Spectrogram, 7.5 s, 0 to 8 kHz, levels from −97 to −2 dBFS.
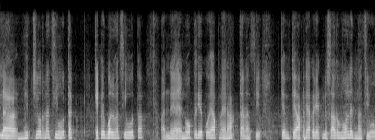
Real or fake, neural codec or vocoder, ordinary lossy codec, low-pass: fake; codec, 16 kHz in and 24 kHz out, 0.6 kbps, FireRedTTS-2 codec; none; 7.2 kHz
